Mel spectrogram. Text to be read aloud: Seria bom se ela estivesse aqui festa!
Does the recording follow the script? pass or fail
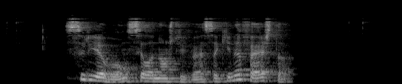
fail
